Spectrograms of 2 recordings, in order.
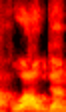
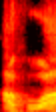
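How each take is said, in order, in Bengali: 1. মাঝের শব্দটি 'o' ধ্বনি দিয়ে শেষ হয়। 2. মাঝের শব্দটি 'a' ধ্বনি দিয়ে শেষ হয়। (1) "আবার কয় আফ ওয়াও জান ভাই।" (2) "এবার সুন্দর হয়েছে।"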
